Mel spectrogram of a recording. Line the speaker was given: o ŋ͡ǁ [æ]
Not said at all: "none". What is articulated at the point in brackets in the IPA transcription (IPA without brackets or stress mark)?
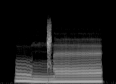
æ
